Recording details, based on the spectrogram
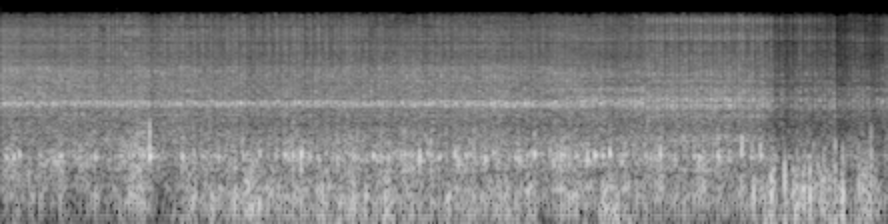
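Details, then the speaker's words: Dumpster-found Yamaha two-stroke outboard, running in a bucket of water about an hour after pickup after restringing, spark plug check and gas poured in: even, buzzy idle with light high tone over splashing water, no stumbling or misfire; normal. "Free outboard, literally got it an hour ago. It's already running."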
